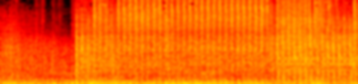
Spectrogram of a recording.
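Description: Rapid automatic gunfire in Call of Duty Warzone, a loud continuous burst of evenly spaced shots after a brief lead-in, close and dense.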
